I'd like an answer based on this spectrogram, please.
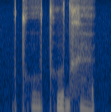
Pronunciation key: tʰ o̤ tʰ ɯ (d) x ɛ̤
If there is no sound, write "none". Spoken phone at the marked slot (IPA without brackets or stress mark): d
